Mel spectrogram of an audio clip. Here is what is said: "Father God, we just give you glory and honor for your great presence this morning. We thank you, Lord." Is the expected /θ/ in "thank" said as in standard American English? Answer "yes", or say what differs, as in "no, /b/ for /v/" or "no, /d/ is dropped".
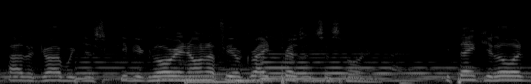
yes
